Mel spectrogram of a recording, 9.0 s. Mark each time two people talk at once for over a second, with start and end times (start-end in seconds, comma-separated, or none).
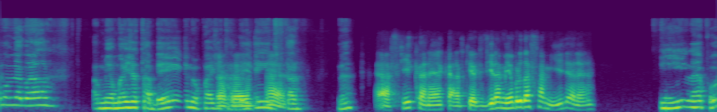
none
